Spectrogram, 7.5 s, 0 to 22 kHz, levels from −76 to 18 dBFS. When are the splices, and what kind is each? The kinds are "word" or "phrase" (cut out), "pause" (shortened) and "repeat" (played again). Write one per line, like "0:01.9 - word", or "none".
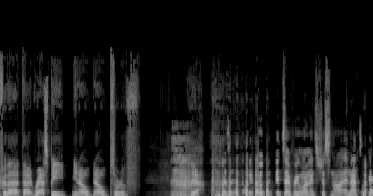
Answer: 0:01.9 - repeat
